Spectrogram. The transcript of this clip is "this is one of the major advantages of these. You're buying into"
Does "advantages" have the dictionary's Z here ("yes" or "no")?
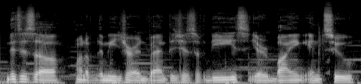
no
